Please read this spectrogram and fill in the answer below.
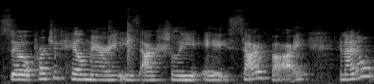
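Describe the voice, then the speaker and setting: A woman speaks at a moderate pace in an animated tone, her intonation lively over noticeable background noise. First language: not English. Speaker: book youtuber. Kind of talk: casual vlog talk to camera.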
